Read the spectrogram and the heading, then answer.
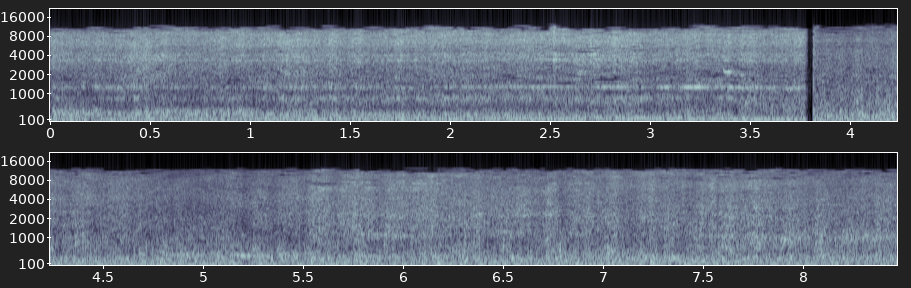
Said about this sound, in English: Got a train coming. Got a train coming. I'll get drowned out.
